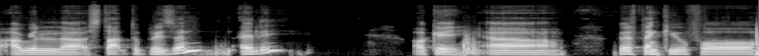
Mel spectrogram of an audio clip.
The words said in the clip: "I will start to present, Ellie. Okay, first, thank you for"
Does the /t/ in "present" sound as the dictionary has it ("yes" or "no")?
no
